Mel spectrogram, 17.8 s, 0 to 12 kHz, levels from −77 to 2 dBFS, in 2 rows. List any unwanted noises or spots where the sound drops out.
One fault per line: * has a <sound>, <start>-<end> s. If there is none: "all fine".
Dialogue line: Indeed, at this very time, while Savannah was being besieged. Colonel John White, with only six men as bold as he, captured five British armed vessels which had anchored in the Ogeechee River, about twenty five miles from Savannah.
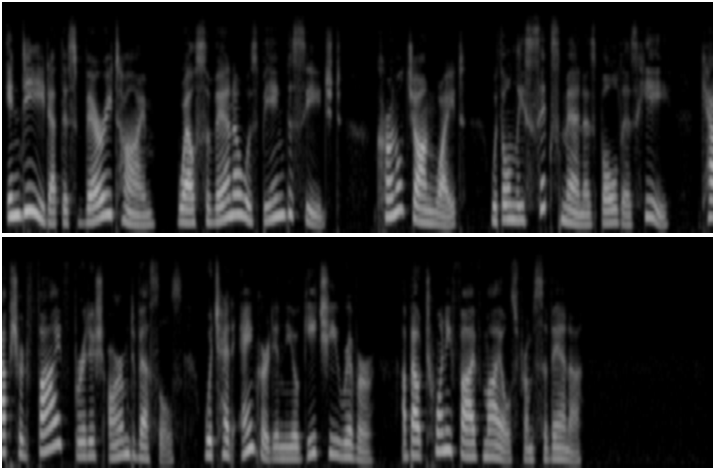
all fine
